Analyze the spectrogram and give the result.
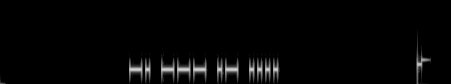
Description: Morse code, heard as a keyed tone, about 31 wpm, 700 Hz. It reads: NOAH
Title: USA Common Names - Max 4 Letters - 30wpm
